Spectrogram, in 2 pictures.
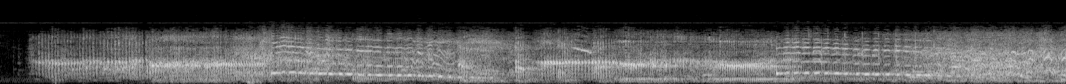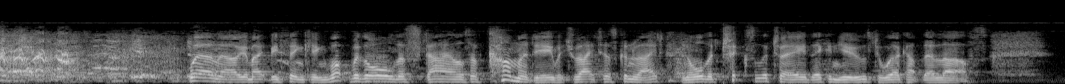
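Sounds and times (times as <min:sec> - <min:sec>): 
comedy sound effect of men snoring: 0:00.3 - 0:08.1
laughter: 0:02.4 - 0:05.9, 0:07.8 - 0:18.0
speech: 0:13.2 - 0:21.3.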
